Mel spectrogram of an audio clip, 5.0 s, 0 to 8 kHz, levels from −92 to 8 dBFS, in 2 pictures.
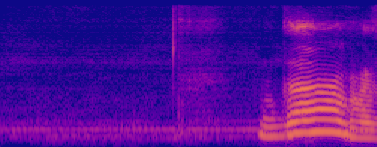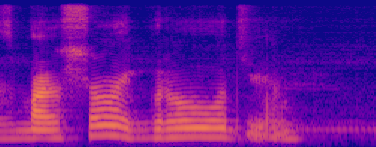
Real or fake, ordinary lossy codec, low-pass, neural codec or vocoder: fake; none; 7.2 kHz; codec, 32 kHz, 1.9 kbps, SNAC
